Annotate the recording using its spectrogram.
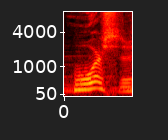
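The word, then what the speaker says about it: Worcestershire: salt we also have Worster sauce it took me four years to pronounce that correctly Worchester Shire Worchester wer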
